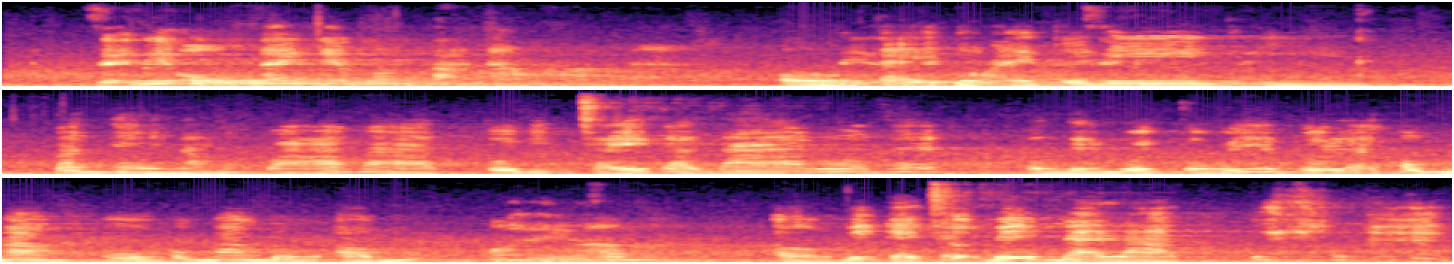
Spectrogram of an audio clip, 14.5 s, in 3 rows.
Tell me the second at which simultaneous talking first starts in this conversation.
3 s

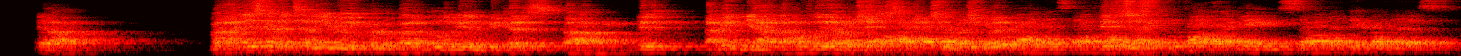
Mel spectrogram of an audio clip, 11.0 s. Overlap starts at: 6 s

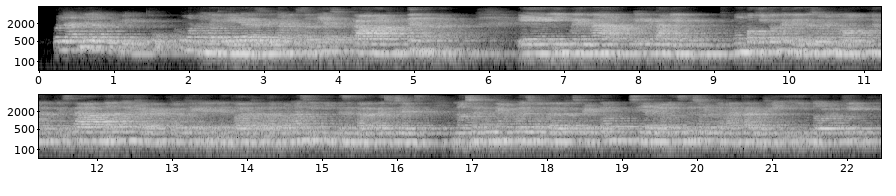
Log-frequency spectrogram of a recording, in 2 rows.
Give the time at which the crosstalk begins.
2 s

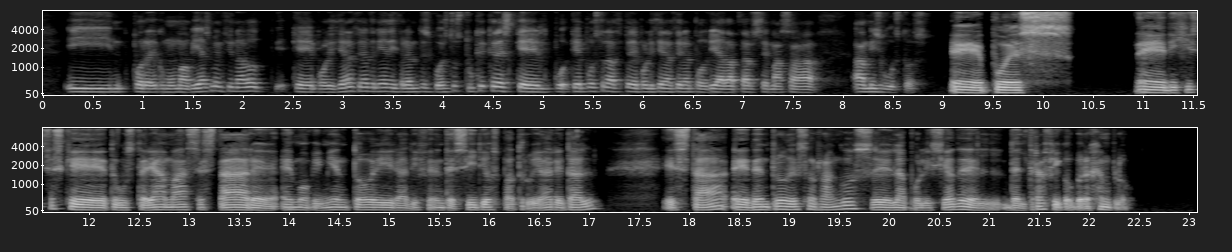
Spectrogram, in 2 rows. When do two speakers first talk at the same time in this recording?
none

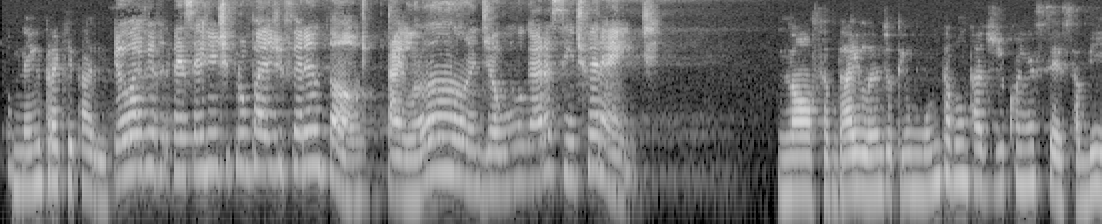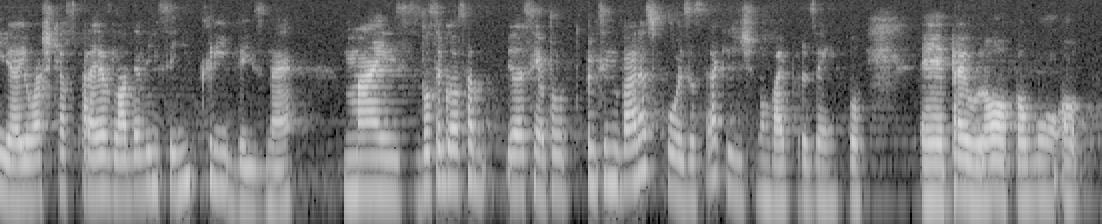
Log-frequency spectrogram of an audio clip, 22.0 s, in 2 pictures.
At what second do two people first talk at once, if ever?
none

